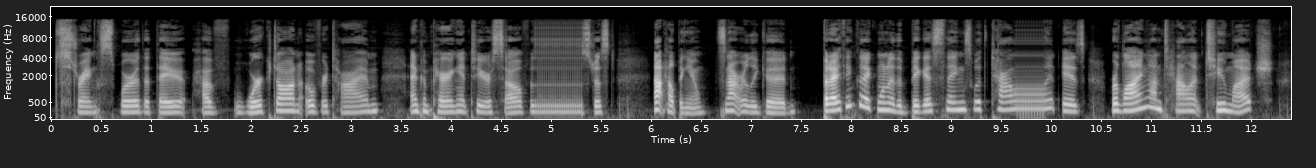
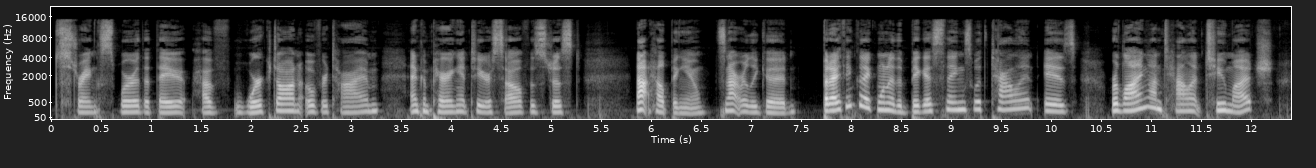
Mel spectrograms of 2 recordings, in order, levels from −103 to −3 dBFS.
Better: second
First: audio freezing; at 5 s and at 9.5 s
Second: none

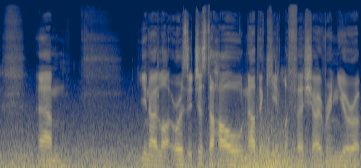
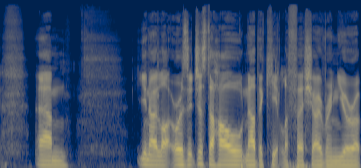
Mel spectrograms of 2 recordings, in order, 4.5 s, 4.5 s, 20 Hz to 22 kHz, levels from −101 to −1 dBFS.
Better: second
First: wind noise on the microphone; occasional gusts; 10 dB below the speech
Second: none

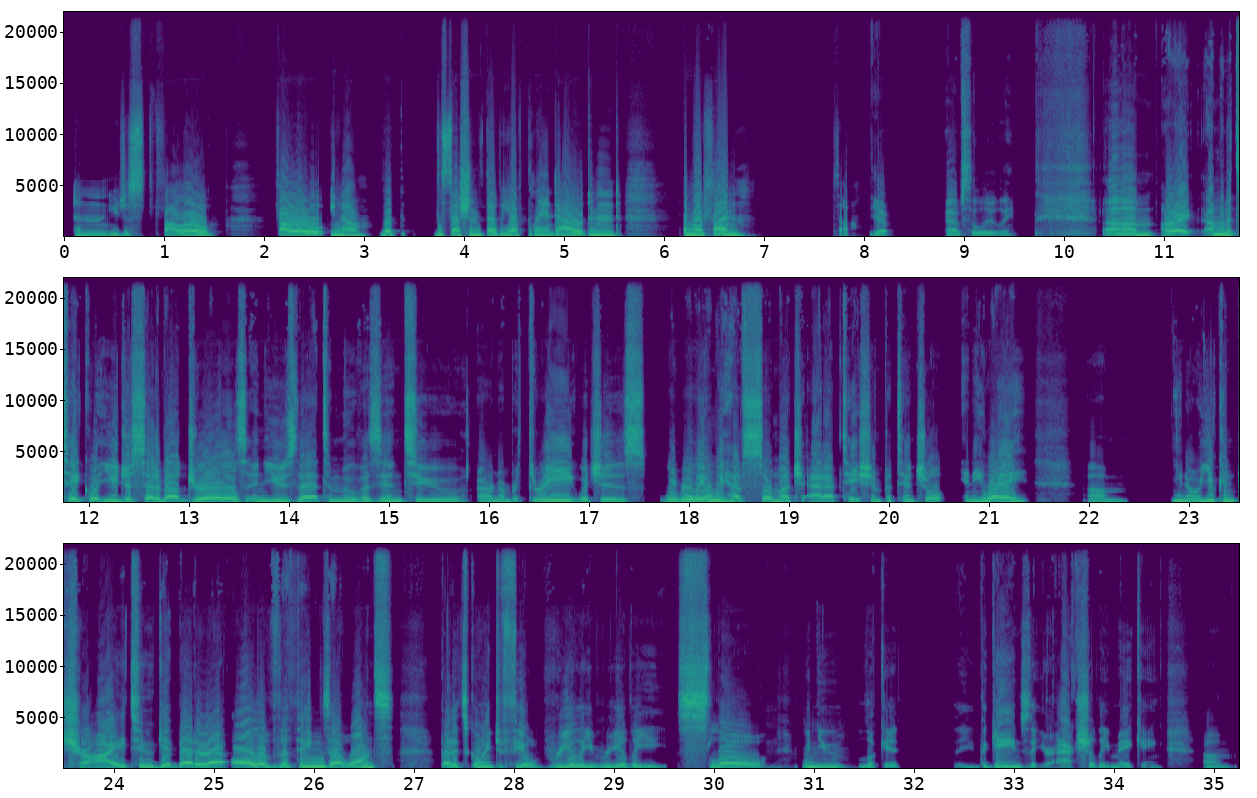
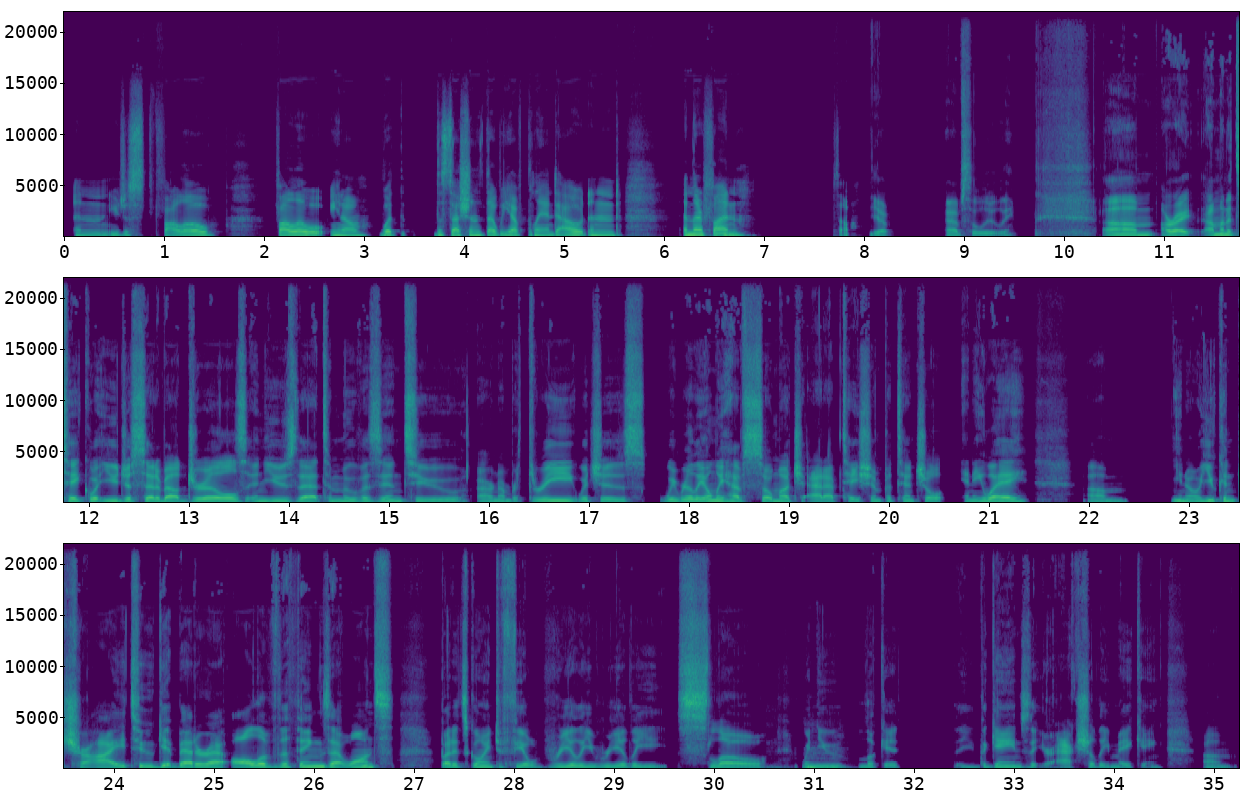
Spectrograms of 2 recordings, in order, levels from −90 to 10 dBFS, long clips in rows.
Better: second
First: distortion; heavy; 7 dB below the speech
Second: none

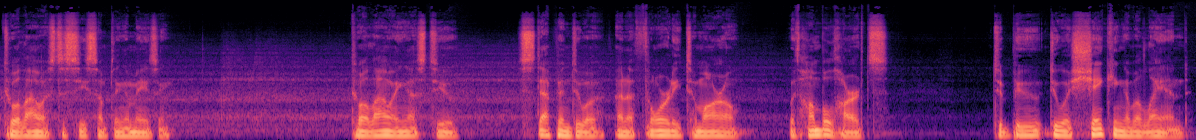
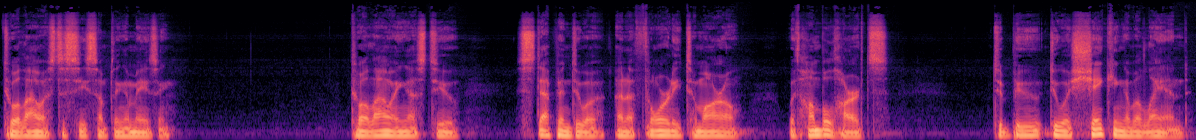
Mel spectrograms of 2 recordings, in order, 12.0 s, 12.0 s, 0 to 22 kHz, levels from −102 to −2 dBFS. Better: second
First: hiss; faint; throughout; 25 dB below the speech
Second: none

